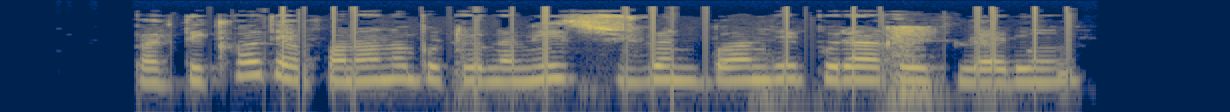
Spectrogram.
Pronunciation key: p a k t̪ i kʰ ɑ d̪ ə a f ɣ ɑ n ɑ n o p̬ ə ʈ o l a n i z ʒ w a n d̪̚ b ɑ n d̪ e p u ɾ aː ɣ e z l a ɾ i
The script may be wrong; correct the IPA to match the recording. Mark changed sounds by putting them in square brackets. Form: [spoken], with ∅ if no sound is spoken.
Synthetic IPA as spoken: p a k t̪ i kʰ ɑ d̪ ə a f ɣ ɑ n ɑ n o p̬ ə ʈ o l a n i z ʒ w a n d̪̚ b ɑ n d̪ e p u ɾ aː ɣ e z l a ɾ i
